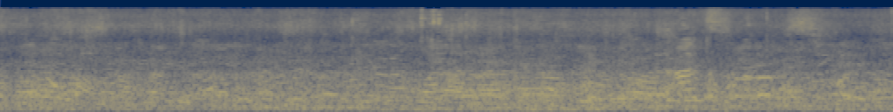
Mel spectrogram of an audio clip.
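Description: Indistinct voices of people talking in the background, with no clear words, at a steady level.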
